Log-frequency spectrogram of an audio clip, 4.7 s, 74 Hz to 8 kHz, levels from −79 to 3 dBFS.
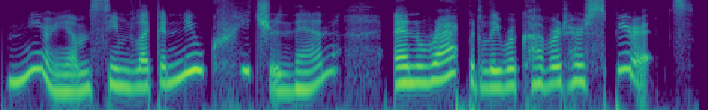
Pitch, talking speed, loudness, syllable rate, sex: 255 Hz, 155 wpm, -20 LUFS, 5.3 syllables/s, female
